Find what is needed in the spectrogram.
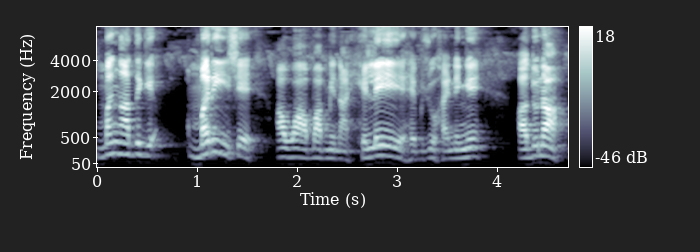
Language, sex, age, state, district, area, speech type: Manipuri, male, 45-60, Manipur, Senapati, rural, spontaneous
